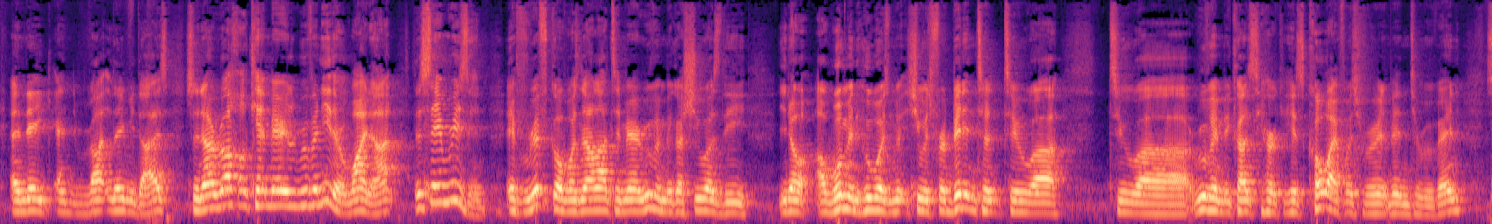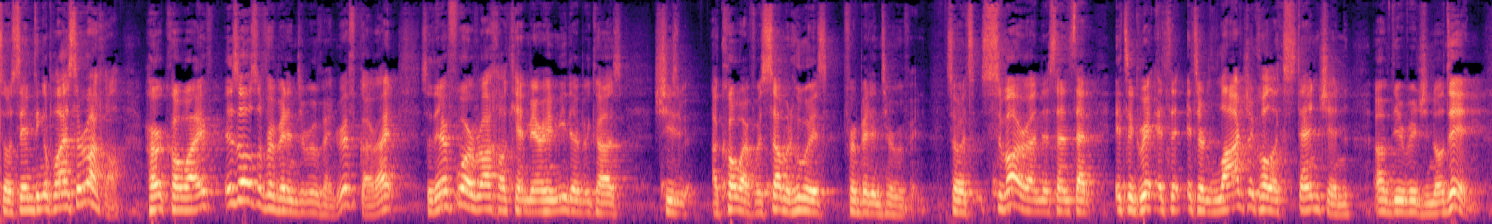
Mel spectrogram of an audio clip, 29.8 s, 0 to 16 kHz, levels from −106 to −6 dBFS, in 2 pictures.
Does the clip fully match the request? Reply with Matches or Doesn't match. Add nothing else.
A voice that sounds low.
Doesn't match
